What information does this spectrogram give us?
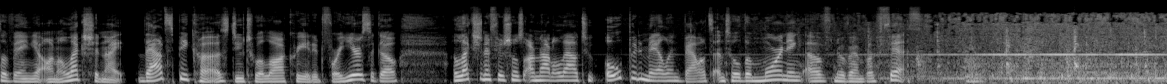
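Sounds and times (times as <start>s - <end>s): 
speech: 0.0s - 10.2s
faint sustained tonal hum: 4.7s - 11.6s
ballot counting machines whirring at a Pennsylvania election office: 6.1s - 11.6s.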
